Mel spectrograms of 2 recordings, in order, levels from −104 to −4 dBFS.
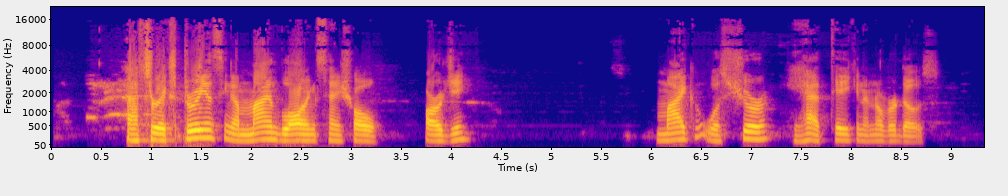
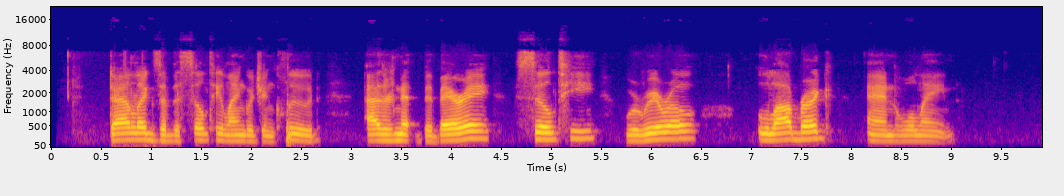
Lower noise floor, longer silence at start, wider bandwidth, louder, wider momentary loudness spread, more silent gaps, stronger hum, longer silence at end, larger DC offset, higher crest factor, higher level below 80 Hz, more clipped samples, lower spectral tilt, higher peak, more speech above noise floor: first, -82 dBFS vs -73 dBFS; second, 0.35 s vs 0.6 s; first, 16 kHz vs 7.2 kHz; about the same, -16 LUFS vs -17 LUFS; first, 17 LU vs 13 LU; neither; neither; second, 0.6 s vs 0.9 s; neither; about the same, 18 dB vs 16 dB; about the same, -58 dBFS vs -62 dBFS; neither; about the same, -5.5 dB/octave vs -6.5 dB/octave; about the same, 0 dBFS vs -2 dBFS; first, 66 dB vs 57 dB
